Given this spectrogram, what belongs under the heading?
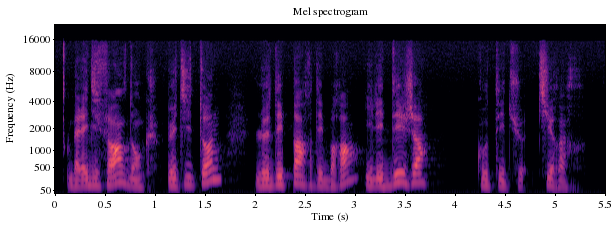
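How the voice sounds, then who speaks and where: Over a quiet background, a man at a medium pitch talks at a fairly slow pace with lively intonation. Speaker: lecturer on Roman military history, civil engineer; lecturer on Roman military history. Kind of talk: lecture. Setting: lecture hall with audience. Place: classroom.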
